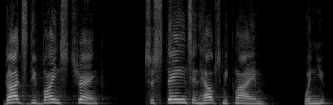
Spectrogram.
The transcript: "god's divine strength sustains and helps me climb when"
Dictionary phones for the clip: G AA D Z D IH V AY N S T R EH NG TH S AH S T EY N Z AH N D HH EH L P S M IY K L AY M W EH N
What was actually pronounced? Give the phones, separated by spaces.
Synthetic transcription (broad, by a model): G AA D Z D IH V AY N S T R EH NG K S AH S T EY N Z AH N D HH EH L P S M IY K L AY M W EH N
